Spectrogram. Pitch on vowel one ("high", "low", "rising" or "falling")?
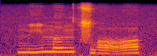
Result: rising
